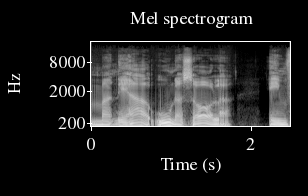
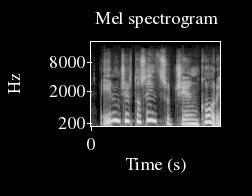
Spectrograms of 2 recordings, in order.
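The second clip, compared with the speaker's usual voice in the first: high playful; faster than usual. Shown as a demonstration. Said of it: "closing echo of opening".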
